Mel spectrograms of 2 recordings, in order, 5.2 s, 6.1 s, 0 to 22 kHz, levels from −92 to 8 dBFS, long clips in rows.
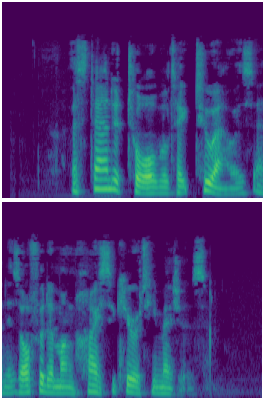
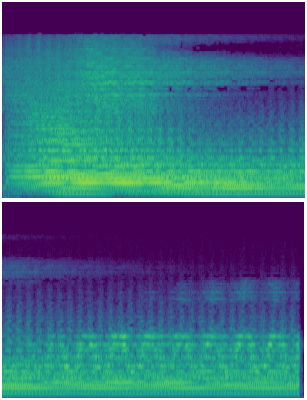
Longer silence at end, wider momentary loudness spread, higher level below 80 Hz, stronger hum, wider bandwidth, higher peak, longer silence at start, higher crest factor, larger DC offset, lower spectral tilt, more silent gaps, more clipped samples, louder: first, 0.6 s vs 0.05 s; about the same, 12 LU vs 10 LU; second, -68 dBFS vs -60 dBFS; neither; about the same, 10.5 kHz vs 11.5 kHz; second, -6 dBFS vs 0 dBFS; first, 0.7 s vs 0 s; about the same, 20 dB vs 16 dB; neither; about the same, -5.5 dB/octave vs -4.5 dB/octave; neither; neither; second, -26 LUFS vs -16 LUFS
